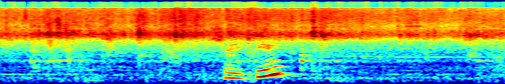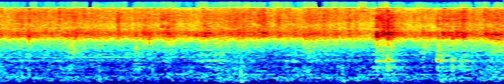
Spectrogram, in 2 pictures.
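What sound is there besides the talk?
stir-frying rice in a hot pan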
